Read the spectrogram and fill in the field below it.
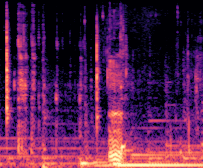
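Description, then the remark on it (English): A sip of water: a few wet slurping, dripping sounds followed by a gulp and a low, sustained hum. No one speaks. “Let me take a sip.”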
